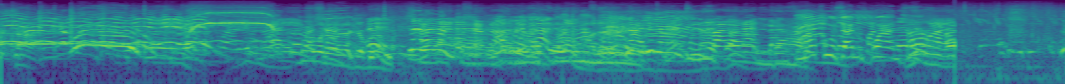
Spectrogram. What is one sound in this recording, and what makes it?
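Several women sing loudly together close by.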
